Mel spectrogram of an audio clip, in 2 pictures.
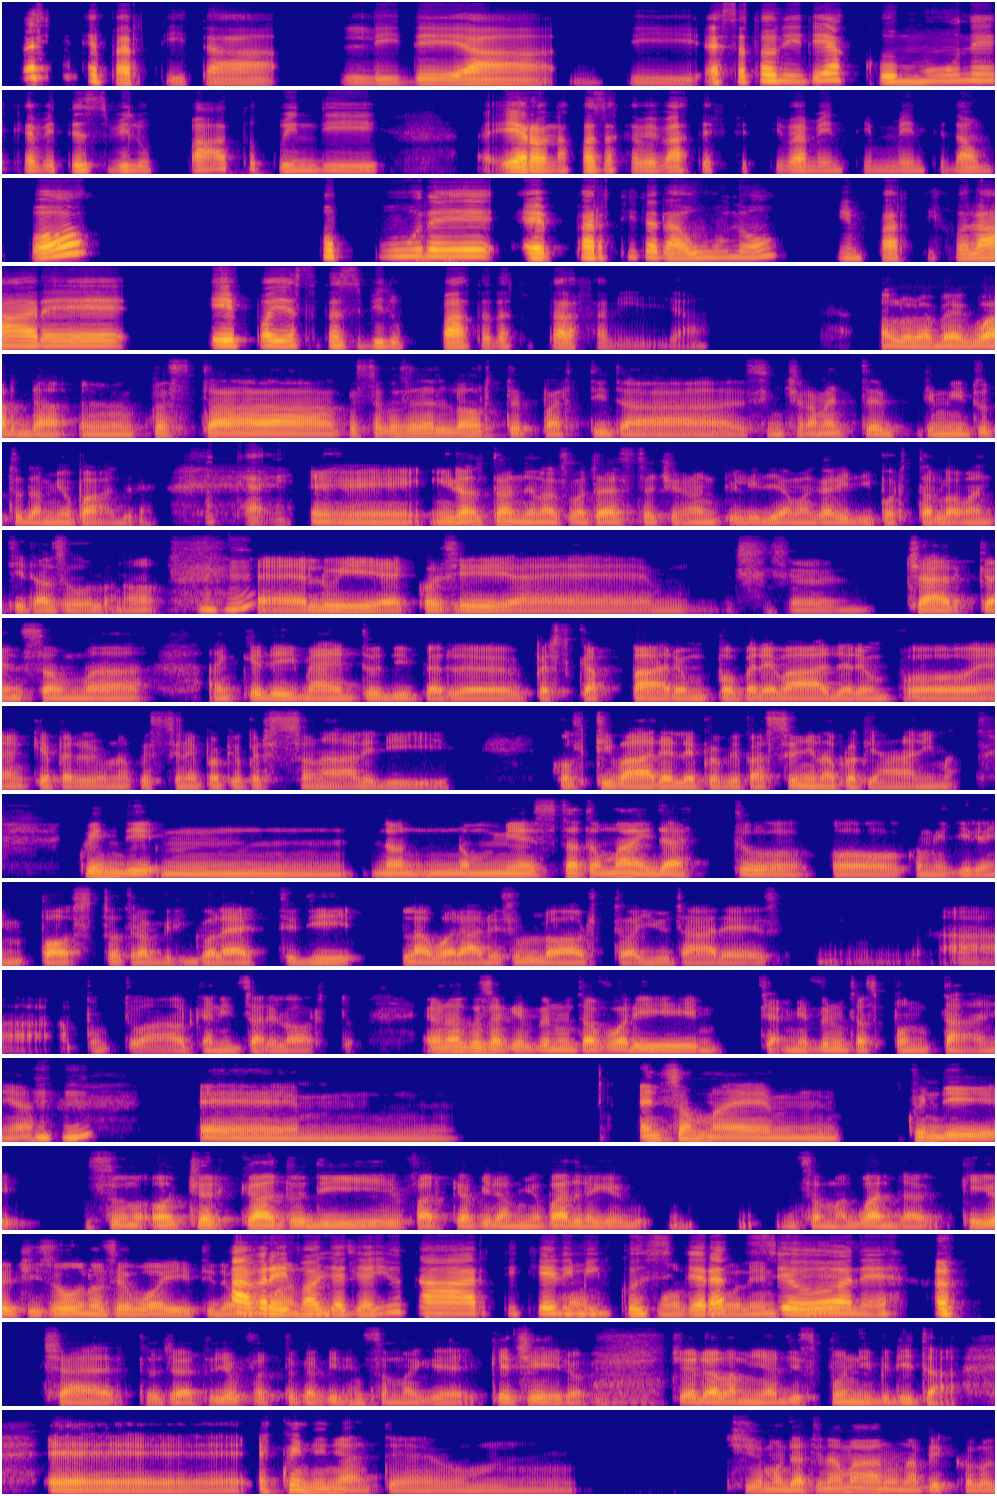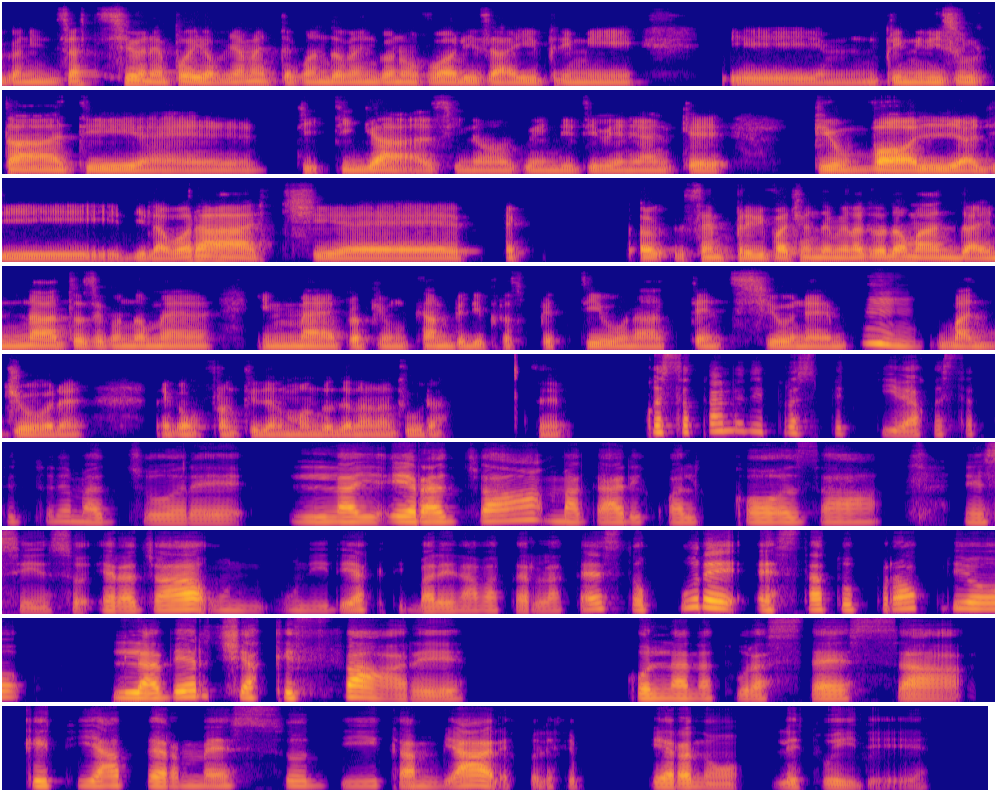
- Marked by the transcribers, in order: chuckle; "proprio" said as "propio"; "proprie" said as "propie"; "propria" said as "propia"; "cioè" said as "ceh"; lip smack; "insomma" said as "nsomma"; chuckle; chuckle; "proprio" said as "propio"; tapping; "proprio" said as "propio"
- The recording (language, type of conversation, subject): Italian, podcast, Qual è un'esperienza nella natura che ti ha fatto cambiare prospettiva?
